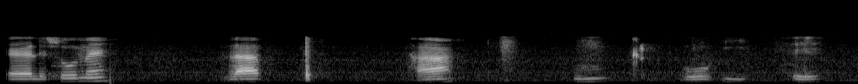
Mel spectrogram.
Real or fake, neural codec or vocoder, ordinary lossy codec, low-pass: real; none; AAC, 16 kbps; 3.6 kHz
